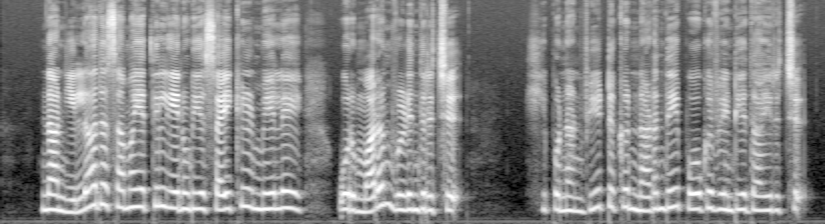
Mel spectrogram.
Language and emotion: Tamil, sad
